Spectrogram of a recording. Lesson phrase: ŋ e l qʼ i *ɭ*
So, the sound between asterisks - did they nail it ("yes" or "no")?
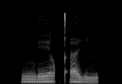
no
